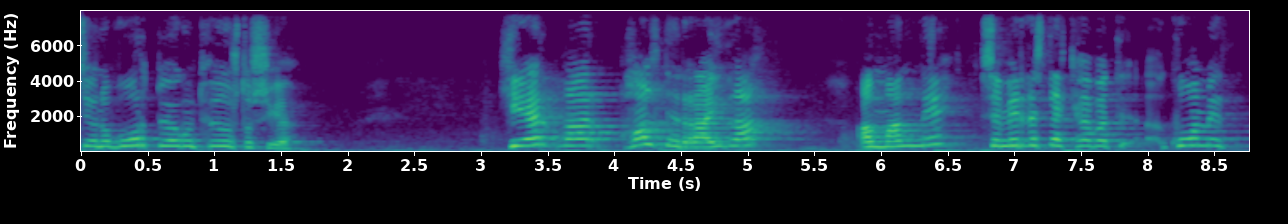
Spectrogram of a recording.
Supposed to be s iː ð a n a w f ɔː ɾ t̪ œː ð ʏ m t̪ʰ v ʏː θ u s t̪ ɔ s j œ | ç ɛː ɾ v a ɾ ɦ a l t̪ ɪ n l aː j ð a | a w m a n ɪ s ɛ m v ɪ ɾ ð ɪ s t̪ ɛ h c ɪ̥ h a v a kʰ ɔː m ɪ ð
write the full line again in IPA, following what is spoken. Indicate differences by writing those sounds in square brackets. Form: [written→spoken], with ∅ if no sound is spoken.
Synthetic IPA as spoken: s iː ð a n a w [f→v] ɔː ɾ t̪ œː [ð→ɣ] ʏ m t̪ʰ v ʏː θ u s t̪ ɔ s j œ | ç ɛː ɾ v a ɾ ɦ a l t̪ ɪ n [l→r] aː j ð a | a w m a [n→nː] ɪ s ɛ m v ɪ ɾ ð ɪ s t̪ ɛ h c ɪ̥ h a v a kʰ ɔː m ɪ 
